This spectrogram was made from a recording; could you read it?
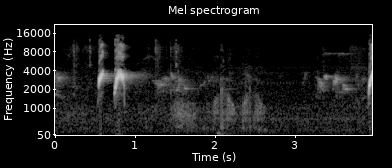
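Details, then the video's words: Lure red-whiskered bulbul in a trap gives two sharp, ringing notes followed by soft chatter, with faint low whispering and scattered quieter twitters before another loud note at the end. "Bẫy chào mào Bổi HB lăng xăng cực gắt"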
